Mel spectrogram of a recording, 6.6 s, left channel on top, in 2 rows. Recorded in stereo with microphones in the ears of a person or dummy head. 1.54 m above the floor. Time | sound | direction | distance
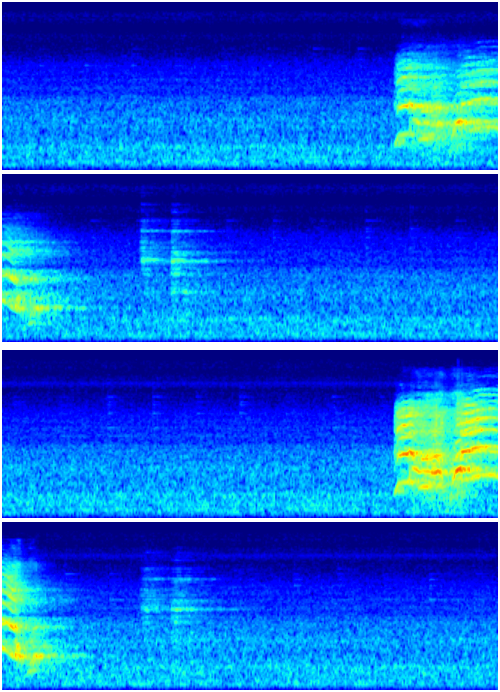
2.6 | a scream | 35° right (ahead or behind) | 0.7 m
4.2 | a clink | 25° left (ahead or behind) | 4.5 m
